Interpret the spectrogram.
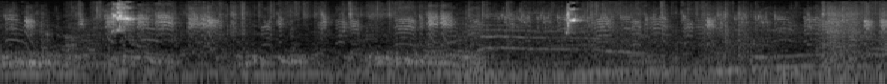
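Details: Several zebra finches bathing give busy, nasal, toy-trumpet beeps and chatter, with sharp splashing and wing-flutter bursts.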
